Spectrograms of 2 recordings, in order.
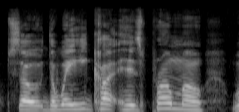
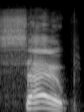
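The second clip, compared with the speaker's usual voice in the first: mock Southern accent; 3 semitones higher, 4 dB louder than usual. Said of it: "that's how people down south in Tennessee talk".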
